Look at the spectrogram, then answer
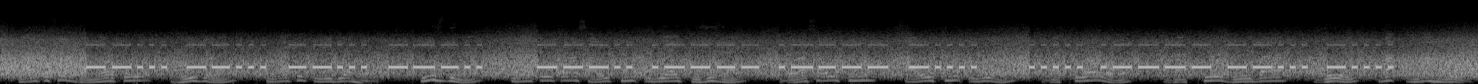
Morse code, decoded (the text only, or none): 7778 8116 5176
